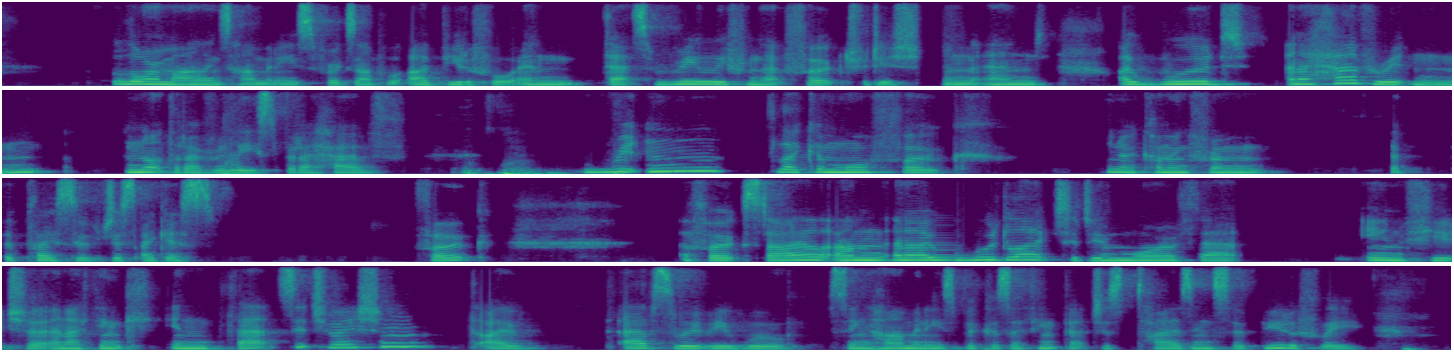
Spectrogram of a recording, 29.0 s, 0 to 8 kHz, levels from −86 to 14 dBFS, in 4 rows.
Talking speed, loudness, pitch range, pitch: 165 wpm, -23 LUFS, 195-230 Hz, 210 Hz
